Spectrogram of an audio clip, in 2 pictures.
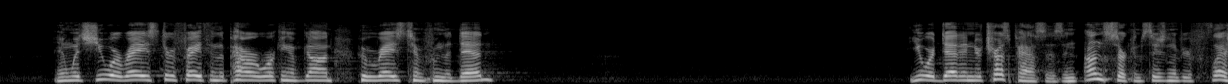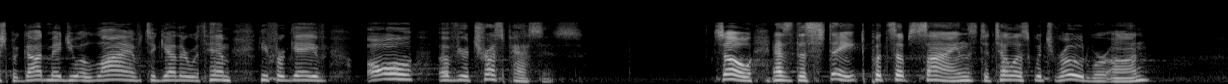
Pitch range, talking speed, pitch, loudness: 165-200 Hz, 140 wpm, 190 Hz, -24 LUFS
